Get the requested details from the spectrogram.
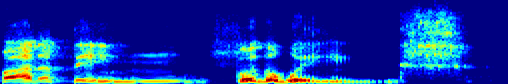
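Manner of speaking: put-on on-air radio announcer delivery. Speaker gets to use their radio voice, a put-on radio voice. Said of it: "I get to use my radio voice".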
